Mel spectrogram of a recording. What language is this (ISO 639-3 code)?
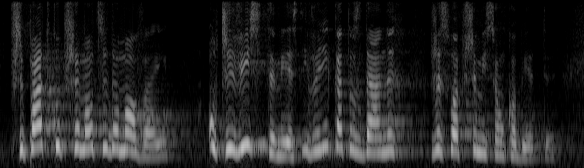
pol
